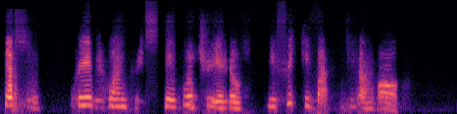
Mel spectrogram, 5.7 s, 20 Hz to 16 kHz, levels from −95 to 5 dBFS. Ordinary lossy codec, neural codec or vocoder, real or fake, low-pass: Opus, 32 kbps; codec, 44.1 kHz, 0.9 kbps, DAC; fake; 14.4 kHz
